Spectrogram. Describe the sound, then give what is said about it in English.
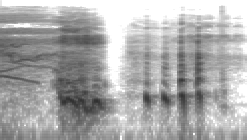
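A loud, drawn-out yawn with a breathy, falling tone lasting about a second, followed after a short pause by four quick, soft vocal bursts. “I gotta start yawning. You do. Cover your mouth.”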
